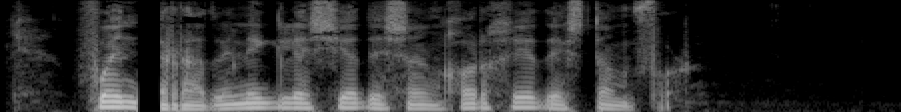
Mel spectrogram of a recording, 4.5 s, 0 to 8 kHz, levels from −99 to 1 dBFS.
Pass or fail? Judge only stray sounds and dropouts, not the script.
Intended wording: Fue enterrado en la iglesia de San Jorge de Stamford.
fail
